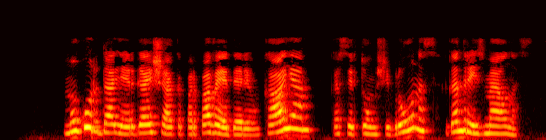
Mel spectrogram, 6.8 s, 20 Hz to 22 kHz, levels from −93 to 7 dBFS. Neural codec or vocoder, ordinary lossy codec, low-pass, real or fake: none; MP3, 96 kbps; 7.2 kHz; real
